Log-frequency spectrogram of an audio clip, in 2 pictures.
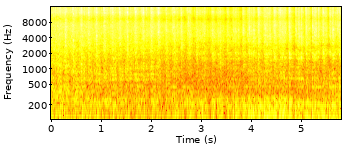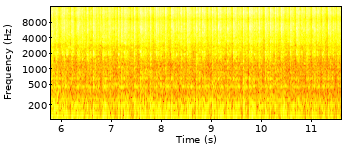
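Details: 1973 Plymouth Duster 440 V8 (bored .030 over) idling after a cold start following a week sitting: a deep, loud idle with a steady lumpy lope, even beats and no knocks or misses; normal idle.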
